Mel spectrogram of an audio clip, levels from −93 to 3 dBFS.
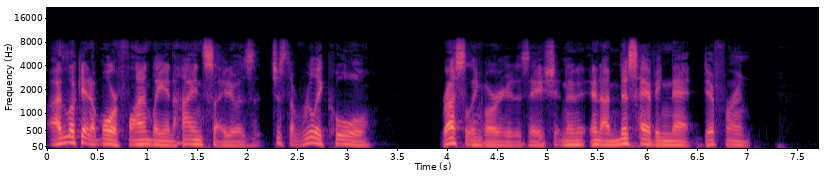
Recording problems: high frequencies cut off; noticeable; nothing above 8 kHz

